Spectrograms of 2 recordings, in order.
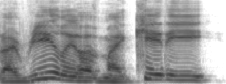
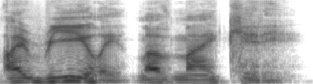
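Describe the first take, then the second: First: It is said off the natural home note. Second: It is said on the natural home note.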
